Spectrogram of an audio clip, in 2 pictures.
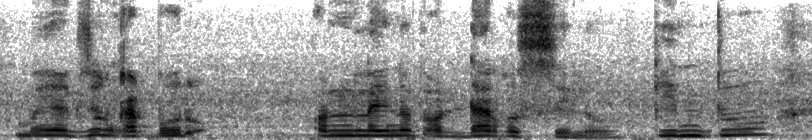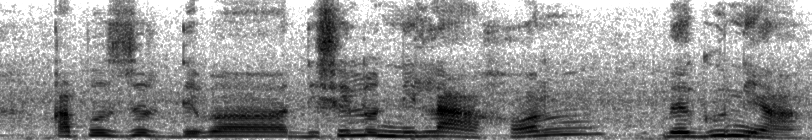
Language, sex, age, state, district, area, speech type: Assamese, female, 60+, Assam, Nalbari, rural, spontaneous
